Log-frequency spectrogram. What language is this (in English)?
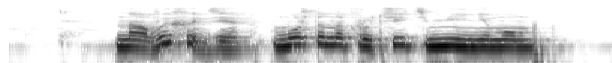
Belarusian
